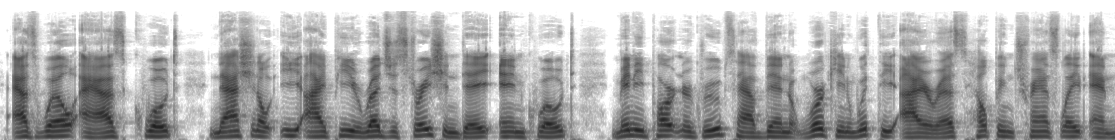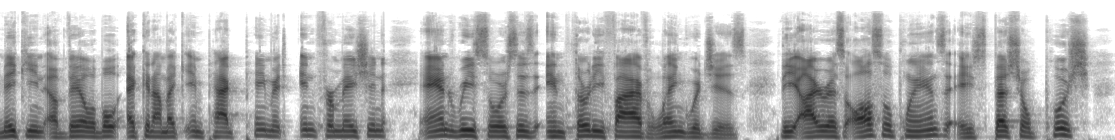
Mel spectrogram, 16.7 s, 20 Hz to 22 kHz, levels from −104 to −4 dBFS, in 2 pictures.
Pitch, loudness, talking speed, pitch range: 140 Hz, -27 LUFS, 145 wpm, 130-145 Hz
